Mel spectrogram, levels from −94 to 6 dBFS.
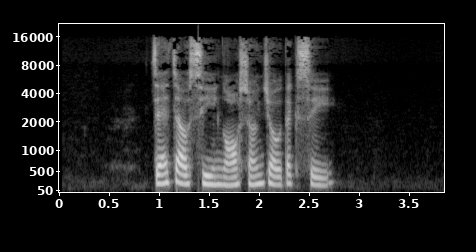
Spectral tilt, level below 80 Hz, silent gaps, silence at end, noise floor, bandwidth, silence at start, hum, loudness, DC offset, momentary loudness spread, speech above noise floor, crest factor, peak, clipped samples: -3.5 dB/octave; -64 dBFS; none; 1.1 s; -69 dBFS; 16.5 kHz; 0.95 s; none; -15 LUFS; under 0.1%; 8 LU; 54 dB; 18 dB; 0 dBFS; under 0.1%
